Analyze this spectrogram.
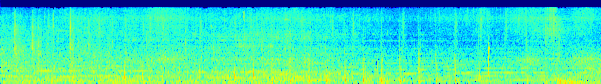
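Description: Footsteps thud quickly on snow and wooden boards.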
